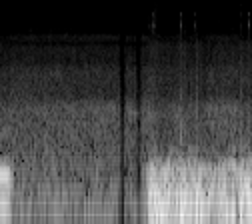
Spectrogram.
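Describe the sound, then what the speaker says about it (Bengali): Heavy rain falls steadily during a thunderstorm in Dhaka, with a deep thunder rumble rolling beneath it. A brief lull gives way to a louder, fuller downpour that stays close and continuous. "বৃষ্টি পড়তেছে প্রচন্ড"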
